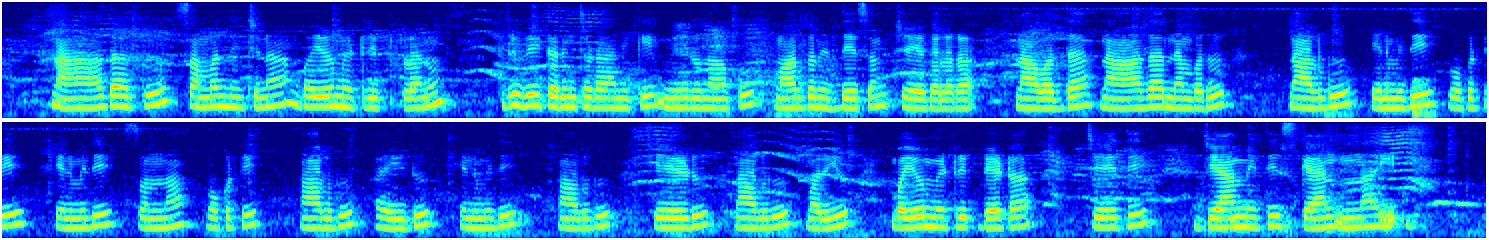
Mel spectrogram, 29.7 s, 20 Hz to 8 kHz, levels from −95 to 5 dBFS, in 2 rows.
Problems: background sounds at intervals, background conversations at intervals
